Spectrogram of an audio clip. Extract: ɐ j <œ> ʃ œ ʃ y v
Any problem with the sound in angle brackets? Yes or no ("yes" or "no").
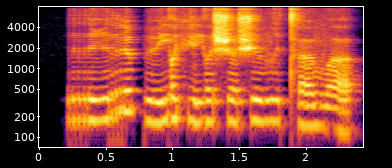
yes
